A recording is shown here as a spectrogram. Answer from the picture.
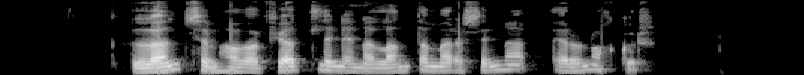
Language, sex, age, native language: Icelandic, male, 40-49, Icelandic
